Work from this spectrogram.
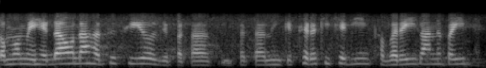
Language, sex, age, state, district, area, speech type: Sindhi, female, 45-60, Rajasthan, Ajmer, rural, conversation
